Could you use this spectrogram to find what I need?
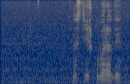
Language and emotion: Russian, neutral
